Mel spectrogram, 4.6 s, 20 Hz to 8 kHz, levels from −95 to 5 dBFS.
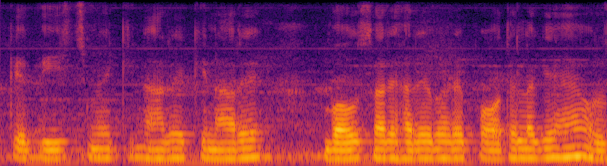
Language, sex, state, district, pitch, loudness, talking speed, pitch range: Hindi, male, Uttar Pradesh, Lucknow, 115 Hz, -18 LUFS, 155 wpm, 110-120 Hz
